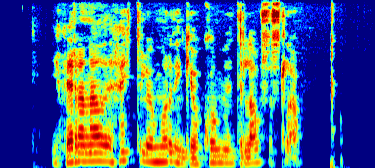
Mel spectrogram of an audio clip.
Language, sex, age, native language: Icelandic, male, 30-39, Icelandic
